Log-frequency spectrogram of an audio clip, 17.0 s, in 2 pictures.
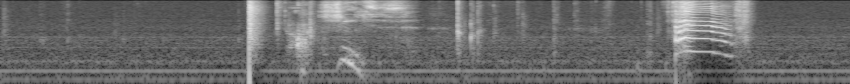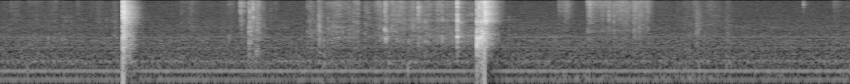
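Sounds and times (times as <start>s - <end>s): cracker snapping: 2.4s - 3.0s, 9.7s - 10.0s, 13.0s - 13.6s
paper rustling: 10.9s - 13.1s, 14.1s - 15.7s.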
